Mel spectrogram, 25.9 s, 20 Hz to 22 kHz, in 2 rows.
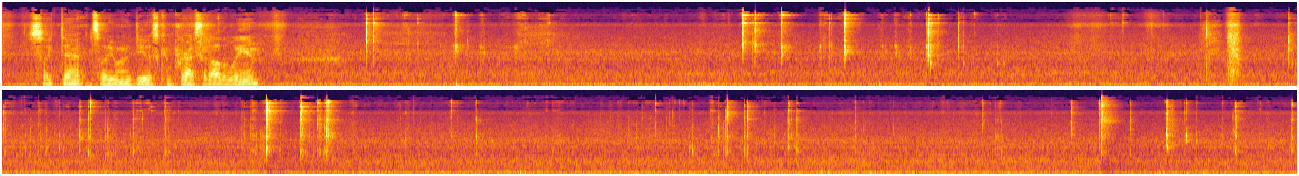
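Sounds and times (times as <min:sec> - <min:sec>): low background hum: 0:00.0 - 0:25.9
small metallic clicks: 0:07.4 - 0:09.8, 0:19.2 - 0:21.6, 0:23.6 - 0:25.9.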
